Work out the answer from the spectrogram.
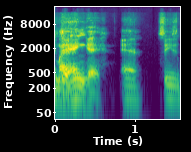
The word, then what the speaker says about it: Mayenge: My last name is Mayenge, Mayenge. Gotcha. You can check me out Pronounce right there. Mayenge.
